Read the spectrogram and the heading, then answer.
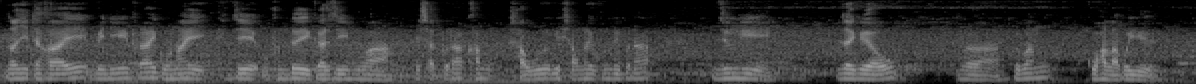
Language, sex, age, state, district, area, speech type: Bodo, male, 18-30, Assam, Chirang, urban, spontaneous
